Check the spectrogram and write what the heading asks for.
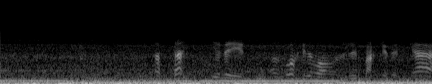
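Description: Motorcycle engine running steadily while cruising, with road and wind rush, heard from the rider's own bike.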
